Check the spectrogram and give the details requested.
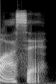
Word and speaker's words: hace: One of the most important weather phrases is Hace calor. It's hot. Repeat after me. Hace calor. Pronunciation help. Hace sounds like "ah-say".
